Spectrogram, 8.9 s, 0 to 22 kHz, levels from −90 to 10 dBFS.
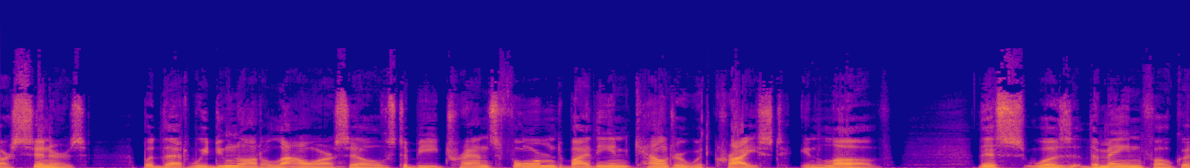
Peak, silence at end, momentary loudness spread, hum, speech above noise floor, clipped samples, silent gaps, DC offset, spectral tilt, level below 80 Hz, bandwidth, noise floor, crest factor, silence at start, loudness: -6 dBFS; 0 s; 8 LU; none; 30 dB; under 0.1%; none; under 0.1%; -5.5 dB/octave; -48 dBFS; 13 kHz; -50 dBFS; 14 dB; 0 s; -21 LUFS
